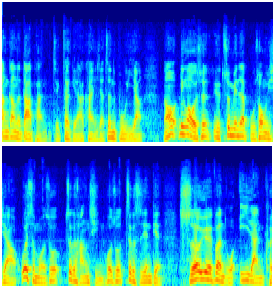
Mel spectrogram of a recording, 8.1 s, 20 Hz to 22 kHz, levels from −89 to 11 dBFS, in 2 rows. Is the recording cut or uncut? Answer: cut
